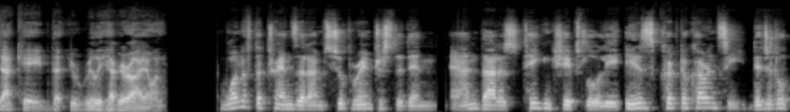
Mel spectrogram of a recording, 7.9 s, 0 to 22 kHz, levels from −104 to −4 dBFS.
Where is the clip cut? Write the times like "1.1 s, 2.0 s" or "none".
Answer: 2.2 s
